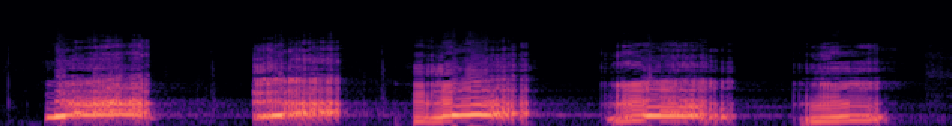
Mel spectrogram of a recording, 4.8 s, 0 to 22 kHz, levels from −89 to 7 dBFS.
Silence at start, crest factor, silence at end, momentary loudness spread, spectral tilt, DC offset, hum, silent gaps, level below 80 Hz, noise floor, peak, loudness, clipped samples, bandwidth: 0.2 s; 12 dB; 0.35 s; 18 LU; -9 dB/octave; under 0.1%; none; none; -60 dBFS; -58 dBFS; -12 dBFS; -23 LUFS; under 0.1%; 6 kHz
